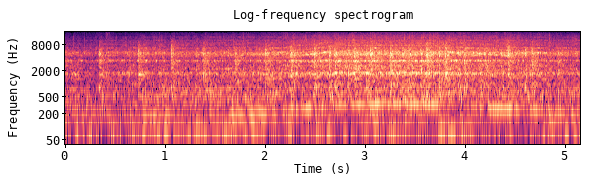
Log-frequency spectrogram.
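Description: An electric off-road kart motor runs under power, a steady close whine whose pitch rises and falls. Rhythmic ticking from the drive chain sounds beneath it, with no talking.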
